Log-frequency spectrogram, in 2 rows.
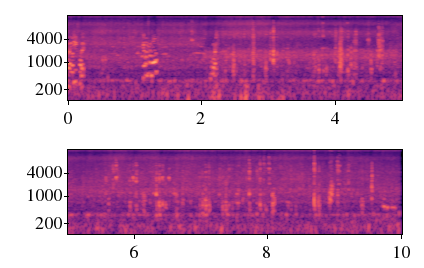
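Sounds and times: sauce sizzling in a wok: 0:00.0 - 0:10.0
spatula scraping a pan: 0:01.9 - 0:09.9.

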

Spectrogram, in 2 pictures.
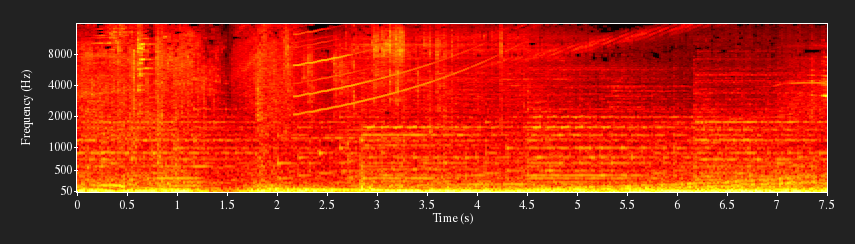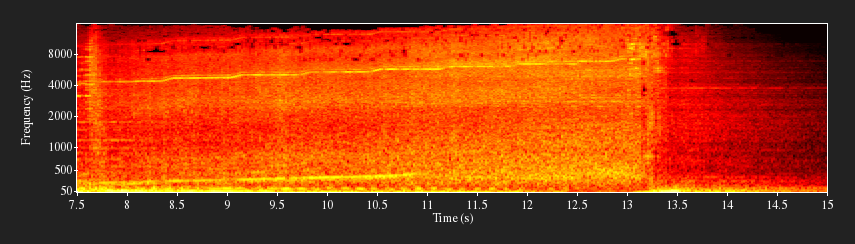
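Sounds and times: jet engine spooling up: 0:07.3 - 0:13.2.

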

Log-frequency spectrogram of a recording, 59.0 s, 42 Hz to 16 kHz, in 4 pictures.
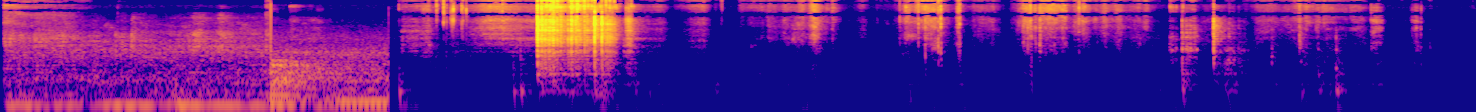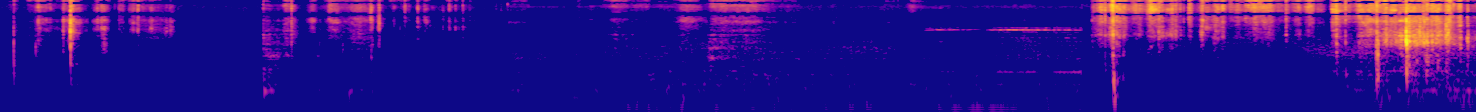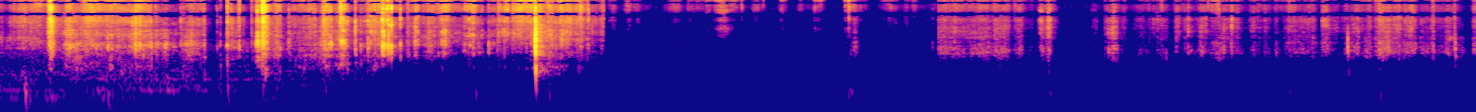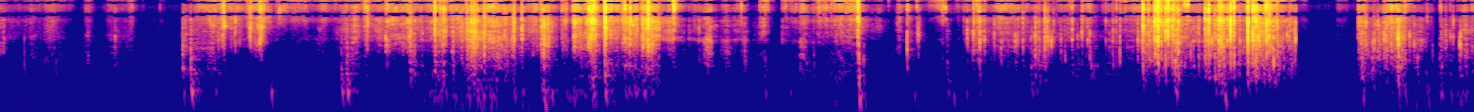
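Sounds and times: paper bag crinkling: 0:48.0 - 0:51.2, 0:53.8 - 0:57.3, 0:57.9 - 0:59.0.

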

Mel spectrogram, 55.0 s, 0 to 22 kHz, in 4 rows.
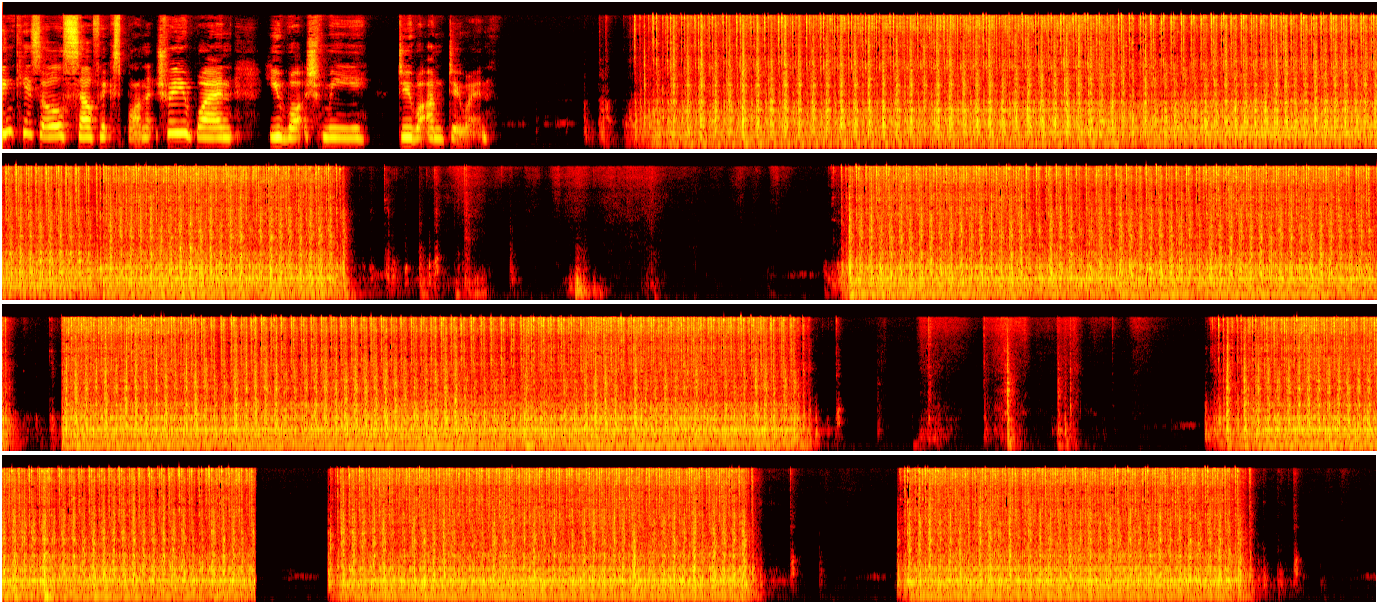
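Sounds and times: sewing machine stitching: 0:05.8 - 0:18.2, 0:22.0 - 0:35.9, 0:39.5 - 0:43.8, 0:44.5 - 0:48.9, 0:50.2 - 0:54.2.

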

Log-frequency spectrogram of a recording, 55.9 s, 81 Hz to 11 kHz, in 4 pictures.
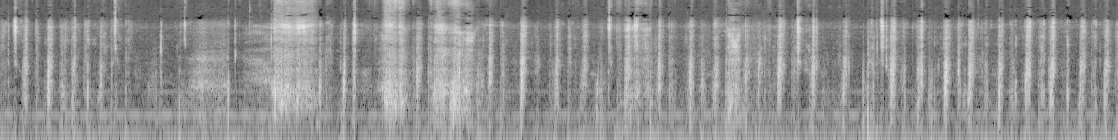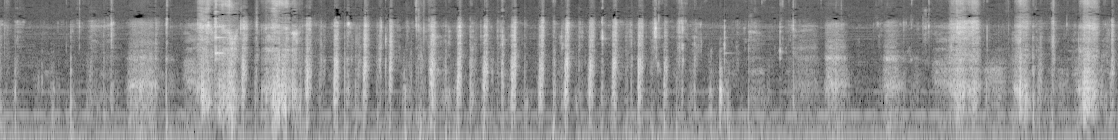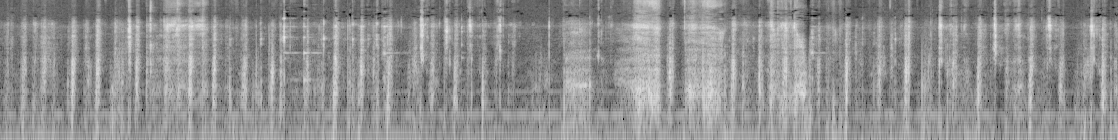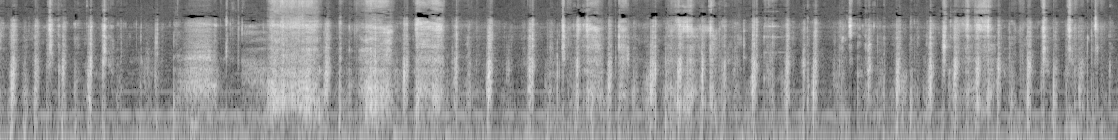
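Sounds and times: slurping noodles: 0:03.3 - 0:04.0, 0:25.1 - 0:27.8, 0:35.0 - 0:38.0, 0:44.2 - 0:47.6.

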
